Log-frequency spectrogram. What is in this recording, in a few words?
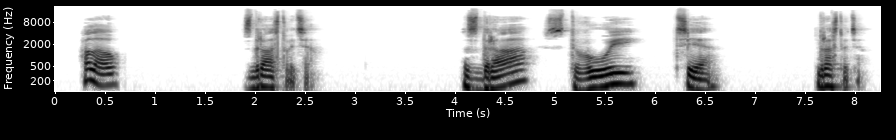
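Russian Hello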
